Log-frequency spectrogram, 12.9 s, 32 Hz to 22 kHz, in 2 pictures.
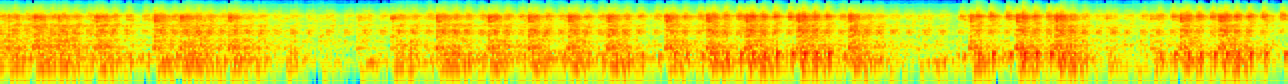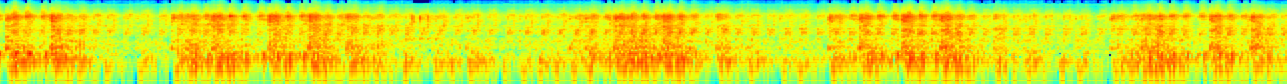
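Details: Jonway Xpressway 250cc scooter that wouldn't start at all, after first repairs: runs unevenly, revs rising and sagging every couple of seconds with ragged firing between; surging and stumbling, cause unresolved.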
